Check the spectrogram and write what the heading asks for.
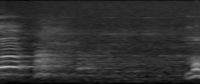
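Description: A man's loud, emphatic speaking voice finishing a word at the start, then a pause of about a second and a half with only faint room tone, and his voice starting again near the end.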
